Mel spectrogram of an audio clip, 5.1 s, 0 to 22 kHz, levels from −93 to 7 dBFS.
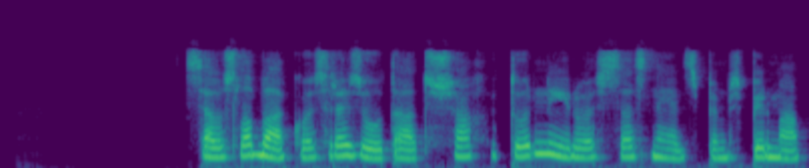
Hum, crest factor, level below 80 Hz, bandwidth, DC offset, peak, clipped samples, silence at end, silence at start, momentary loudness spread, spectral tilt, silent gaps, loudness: none; 16 dB; -64 dBFS; 7.6 kHz; under 0.1%; -12 dBFS; under 0.1%; 0.05 s; 1.15 s; 9 LU; -5.5 dB/octave; none; -28 LUFS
